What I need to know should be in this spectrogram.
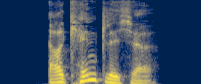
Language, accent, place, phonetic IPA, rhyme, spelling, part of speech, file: German, Germany, Berlin, [ɛɐ̯ˈkɛntlɪçə], -ɛntlɪçə, erkenntliche, adjective, De-erkenntliche.ogg
- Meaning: inflection of erkenntlich: 1. strong/mixed nominative/accusative feminine singular 2. strong nominative/accusative plural 3. weak nominative all-gender singular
